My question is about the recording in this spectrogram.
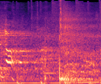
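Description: Judoka being thrown and landing on tatami mats: two sharp slapping thuds of breakfalls, one at the start and one a little over a second in, with voices around them.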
